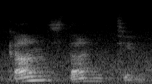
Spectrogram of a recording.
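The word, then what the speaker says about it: Константин: Latin letters like this in Russian constraint team is pronounced like this Konstantin in both English and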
